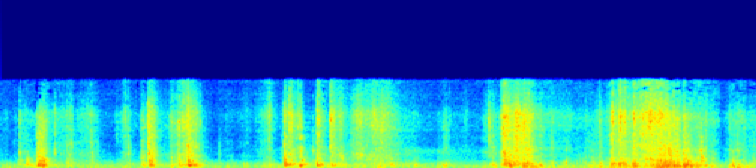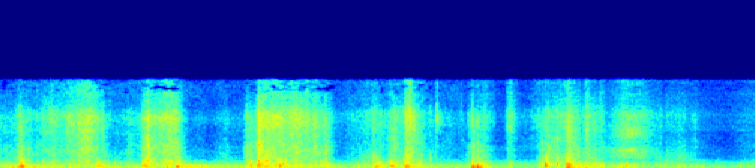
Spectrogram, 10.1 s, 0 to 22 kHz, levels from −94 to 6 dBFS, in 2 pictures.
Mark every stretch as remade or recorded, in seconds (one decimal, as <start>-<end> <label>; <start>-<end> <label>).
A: 0.0-0.4 recorded; 0.4-3.8 remade; 3.8-8.2 recorded; 8.2-10.1 remade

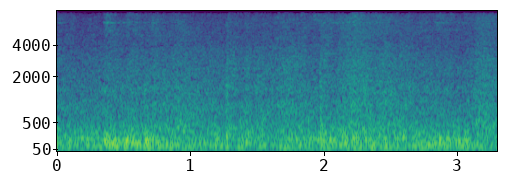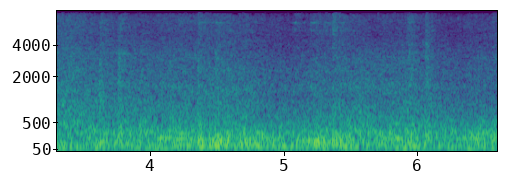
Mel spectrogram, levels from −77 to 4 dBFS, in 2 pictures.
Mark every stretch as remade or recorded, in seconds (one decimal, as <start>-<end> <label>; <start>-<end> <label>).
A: 0.0-6.6 recorded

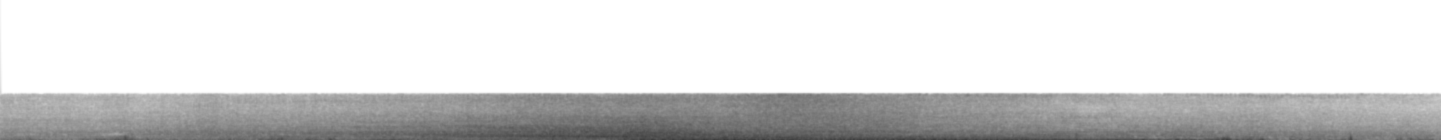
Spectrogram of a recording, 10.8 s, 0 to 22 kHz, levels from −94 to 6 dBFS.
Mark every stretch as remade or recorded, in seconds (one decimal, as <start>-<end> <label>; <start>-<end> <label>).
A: 0.0-7.9 recorded; 7.9-8.4 remade; 8.4-10.8 recorded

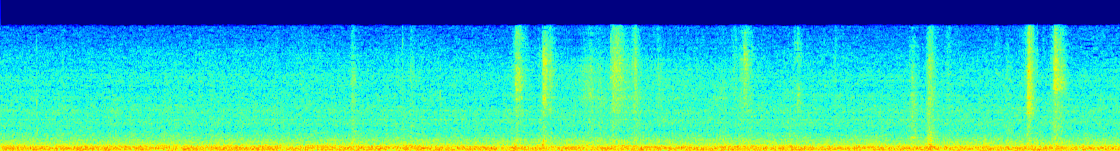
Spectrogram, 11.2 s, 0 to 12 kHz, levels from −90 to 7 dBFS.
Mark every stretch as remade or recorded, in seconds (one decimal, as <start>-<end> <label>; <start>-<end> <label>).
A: 0.0-5.5 recorded; 5.5-7.4 remade; 7.4-11.2 recorded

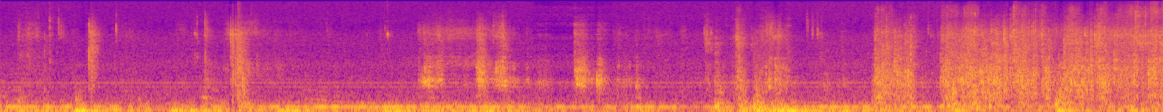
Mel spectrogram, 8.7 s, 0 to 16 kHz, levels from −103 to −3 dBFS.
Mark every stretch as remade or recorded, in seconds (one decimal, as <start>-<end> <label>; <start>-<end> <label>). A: 0.0-4.0 recorded; 4.0-4.6 remade; 4.6-8.7 recorded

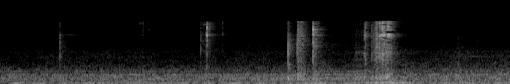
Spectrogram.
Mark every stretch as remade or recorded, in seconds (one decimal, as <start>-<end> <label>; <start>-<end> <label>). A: 0.0-3.6 recorded; 3.6-5.1 remade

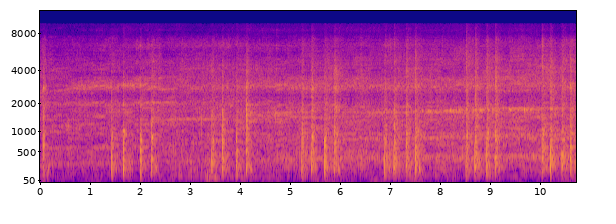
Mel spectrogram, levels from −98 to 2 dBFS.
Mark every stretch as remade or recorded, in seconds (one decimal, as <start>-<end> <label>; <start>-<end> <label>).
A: 0.0-10.7 remade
